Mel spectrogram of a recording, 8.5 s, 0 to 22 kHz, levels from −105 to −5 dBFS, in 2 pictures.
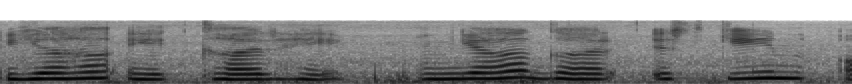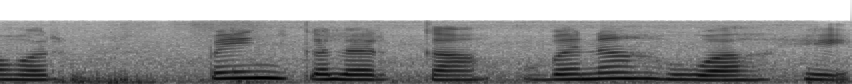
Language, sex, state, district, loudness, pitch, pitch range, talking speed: Hindi, female, Madhya Pradesh, Dhar, -13 LUFS, 250 Hz, 235-275 Hz, 100 wpm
